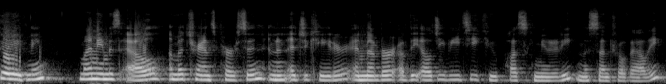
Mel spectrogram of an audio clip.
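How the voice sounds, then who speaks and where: This woman speaks very fast in an American accent, with hardly any pauses. Her fairly high-pitched voice has a dark, mellow tone and ordinary pitch variation. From US South. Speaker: public commenter, educator. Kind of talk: prepared public comment. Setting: school board meeting podium.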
